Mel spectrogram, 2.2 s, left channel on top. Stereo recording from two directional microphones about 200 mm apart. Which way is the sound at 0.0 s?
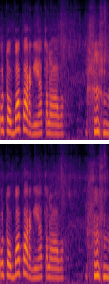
Centre (ahead or behind).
